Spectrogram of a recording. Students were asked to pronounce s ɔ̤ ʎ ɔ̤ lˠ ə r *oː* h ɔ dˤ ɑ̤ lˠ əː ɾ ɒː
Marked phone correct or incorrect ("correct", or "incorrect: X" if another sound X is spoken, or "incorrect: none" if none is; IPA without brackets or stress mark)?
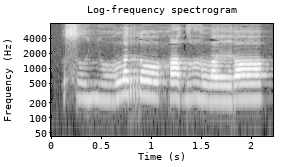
incorrect: ɔː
